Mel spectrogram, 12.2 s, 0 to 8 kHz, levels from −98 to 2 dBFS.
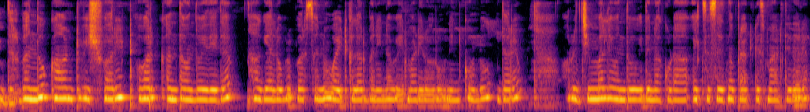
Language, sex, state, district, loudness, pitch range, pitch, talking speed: Kannada, female, Karnataka, Mysore, -18 LUFS, 235-255 Hz, 240 Hz, 110 wpm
